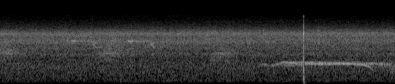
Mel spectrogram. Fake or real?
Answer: real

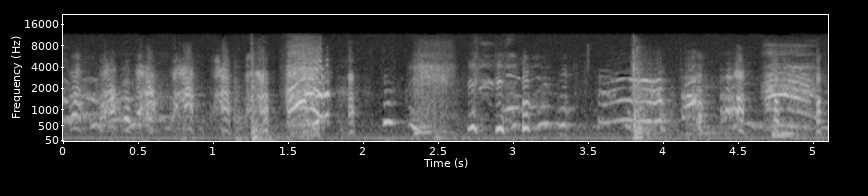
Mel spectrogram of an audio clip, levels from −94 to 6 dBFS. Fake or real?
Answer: real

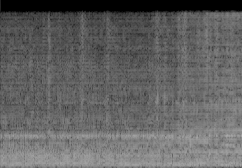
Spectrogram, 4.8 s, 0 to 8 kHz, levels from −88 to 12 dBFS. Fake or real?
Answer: fake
